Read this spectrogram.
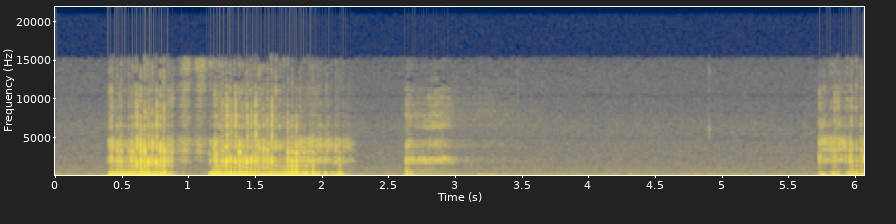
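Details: Two loud, rough inhaled snores, then a fainter one and quiet breathing, with another snore starting at the end; snoring.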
